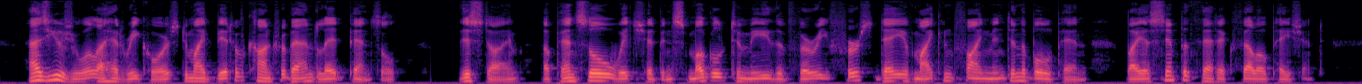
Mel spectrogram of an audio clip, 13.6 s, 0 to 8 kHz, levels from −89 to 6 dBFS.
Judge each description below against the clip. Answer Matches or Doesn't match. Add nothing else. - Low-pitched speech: Matches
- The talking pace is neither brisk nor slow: Matches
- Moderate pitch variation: Matches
